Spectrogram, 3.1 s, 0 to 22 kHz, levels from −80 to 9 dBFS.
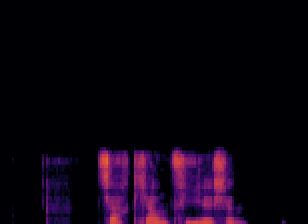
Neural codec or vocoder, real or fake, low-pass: none; real; 7.2 kHz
